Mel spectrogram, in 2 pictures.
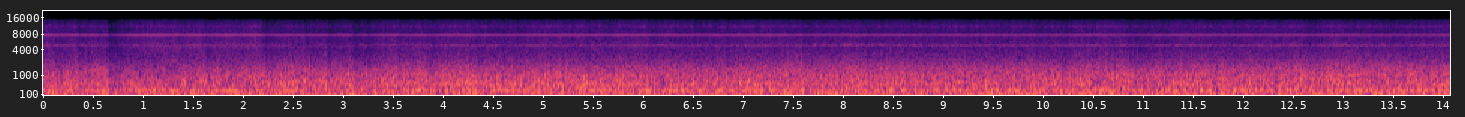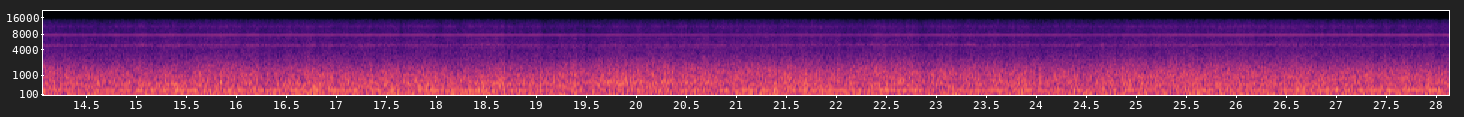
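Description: TBS Discovery Pro quadcopter's electric motors and propellers running steadily in flight, heard from the onboard camera. It is a steady hum with a thin high whine over a broad rush of air.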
